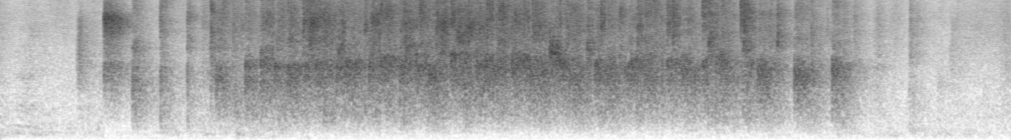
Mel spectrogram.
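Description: Small audience applauding: a few scattered claps that quickly swell into steady clapping, then die away about six seconds in.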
